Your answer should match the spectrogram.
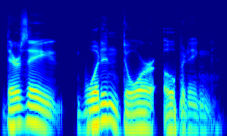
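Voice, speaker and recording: A man chatting casually as an interview guest, halting and thinking aloud as he explains. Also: deep voice, warm tone, no room sound, clean studio sound. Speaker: podcast guest, sound editor.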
